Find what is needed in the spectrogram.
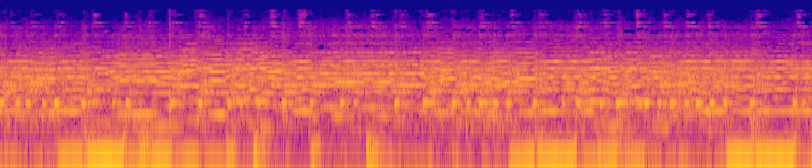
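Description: Folk theatre accompaniment: a nagada kettle drum and a dholak barrel drum playing a steady rhythm of low strokes under a melody instrument holding sustained notes.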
